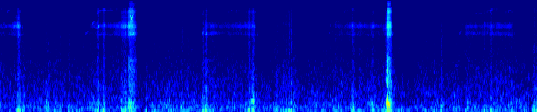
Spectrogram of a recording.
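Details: Nose-whistling snores from Buri, a pet Minuet kitten with a flat nose, sleeping in close-up; regular breathy rasps with a shrill whistle on each breath, about five in ten seconds, and one brief click.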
